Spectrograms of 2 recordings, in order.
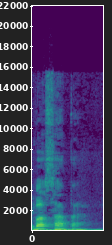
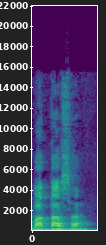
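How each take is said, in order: First: The s sound comes before the t sound. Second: The t sound comes before the s sound. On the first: "আমরা বলি বাসাতা" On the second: "কথাটা বটে বাতাসা"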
